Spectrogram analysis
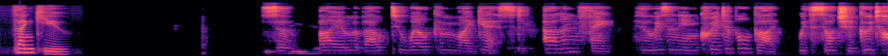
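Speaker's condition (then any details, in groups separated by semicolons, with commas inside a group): No condition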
